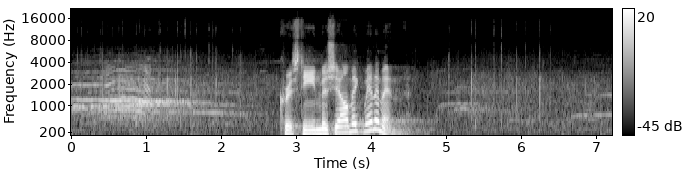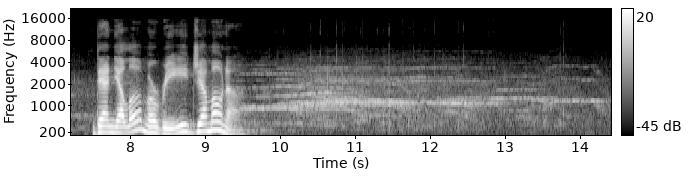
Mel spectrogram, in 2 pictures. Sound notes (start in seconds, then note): 0.0 crowd cheering and clapping; 4.5 crowd clapping; 9.5 crowd cheering and clapping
